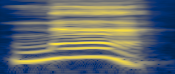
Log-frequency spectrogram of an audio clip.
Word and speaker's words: หน้า: For example, Na, meaning face, is in the falling tone because the word Na has one syllable that begins with a high-class consonant Ho Heb and has the tone mark Mai To.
